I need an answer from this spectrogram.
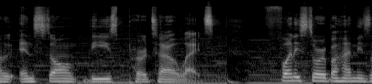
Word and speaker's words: Pertile: In the first video we made of these lights, we said his name wrong. We said Pertile, and he said, hey guys, it's Pertile.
